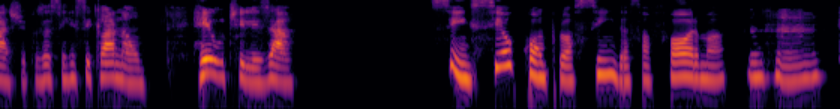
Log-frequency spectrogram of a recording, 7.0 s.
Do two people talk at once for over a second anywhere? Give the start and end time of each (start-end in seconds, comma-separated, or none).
none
